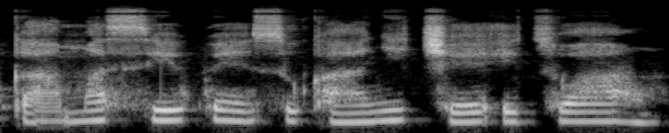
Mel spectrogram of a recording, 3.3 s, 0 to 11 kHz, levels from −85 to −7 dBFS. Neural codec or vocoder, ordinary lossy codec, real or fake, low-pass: none; none; real; 9.9 kHz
